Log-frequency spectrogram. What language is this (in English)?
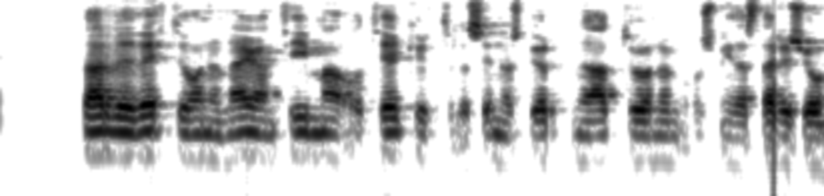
Icelandic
